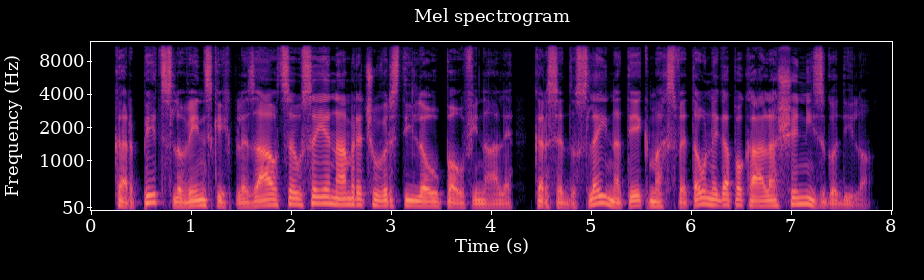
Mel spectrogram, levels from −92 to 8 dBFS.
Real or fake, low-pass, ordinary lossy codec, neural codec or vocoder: real; 10.8 kHz; none; none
